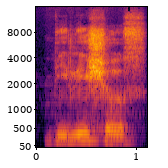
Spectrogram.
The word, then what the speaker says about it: delicious: يبقى يا جماعة النهاردة المقطع بتاعنا مقطع مهم جدا، وقلنا ما بينطقش السي لوحدها، طبعا السي اي اي والسي اي اي والسي اي او مع بعض بتنطق شين.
